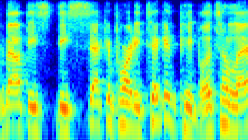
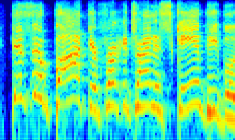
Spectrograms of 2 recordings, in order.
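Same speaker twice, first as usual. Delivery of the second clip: much higher, exasperated rant; indignant protest; 8 semitones higher than usual. Retold or imitated. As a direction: plead your case, outraged. Arguing with Facebook moderation.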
